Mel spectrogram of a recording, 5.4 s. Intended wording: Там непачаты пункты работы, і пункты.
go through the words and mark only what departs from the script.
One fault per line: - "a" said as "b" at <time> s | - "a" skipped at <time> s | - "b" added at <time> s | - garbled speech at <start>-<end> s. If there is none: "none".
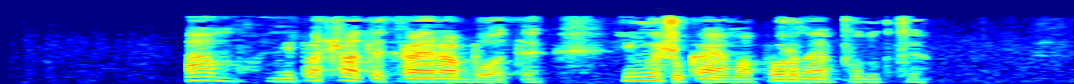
- "пункты" said as "край" at 2.0 s
- "мы шукаем апорныя" added at 3.2 s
